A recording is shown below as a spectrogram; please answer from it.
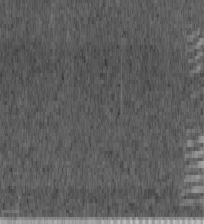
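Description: A baby macaque giving a short, high, arching call near the end, over a steady low rumble that grows louder about a second in.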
